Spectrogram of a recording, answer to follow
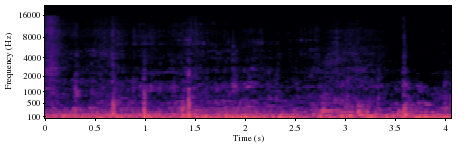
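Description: Steady low outdoor background rumble, with a few faint clicks from handling cotton T-shirts on a table.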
